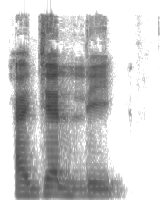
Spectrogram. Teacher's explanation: lam yang tadi sukun itu dimasukkan ke dalam lam yang kedua sehingga menjadi idgham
